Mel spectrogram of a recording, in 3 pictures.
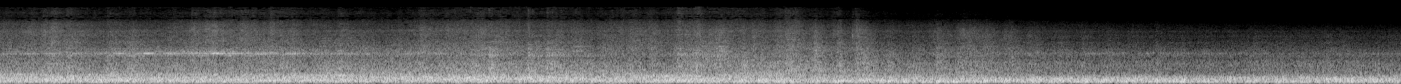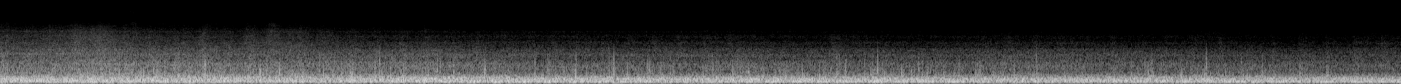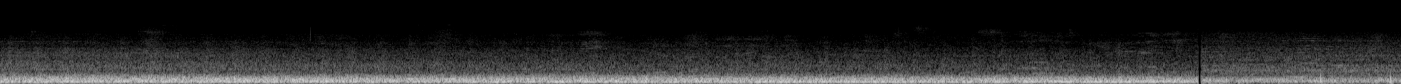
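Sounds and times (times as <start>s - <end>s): underground train rumble and hum: 0.0s - 42.0s.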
